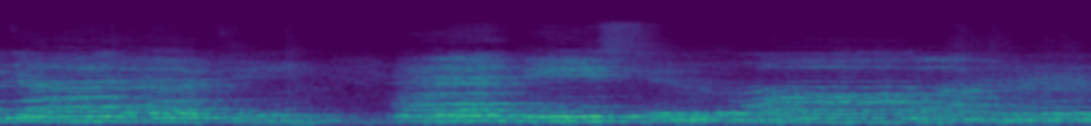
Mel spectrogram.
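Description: Voices singing a hymn in slow, sustained phrases, with a short breath pause about two seconds in.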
